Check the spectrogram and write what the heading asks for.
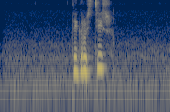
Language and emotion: Russian, neutral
